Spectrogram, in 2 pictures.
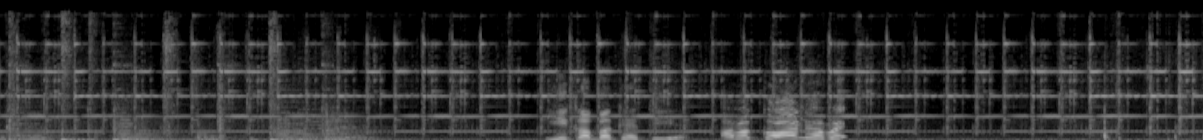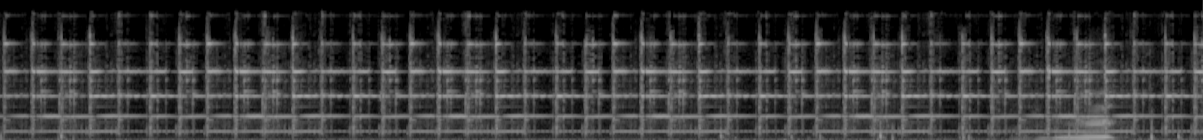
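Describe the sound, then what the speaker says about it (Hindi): A police station bell rung repeatedly in an Indian TV comedy scene, bright metallic rings coming in a few quick bursts, with people speaking around and between them. "थाने का घंटी है वो, मंदिर का घंटा नहीं है कि आप बार बार बजाएंगी"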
